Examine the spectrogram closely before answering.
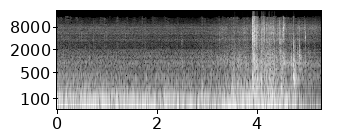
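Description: Steady low rumble of a car in motion, heard through a dashcam inside the cabin. About four seconds in comes a loud, sharp crunching impact, a vehicle collision, with a few smaller cracks just after it.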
